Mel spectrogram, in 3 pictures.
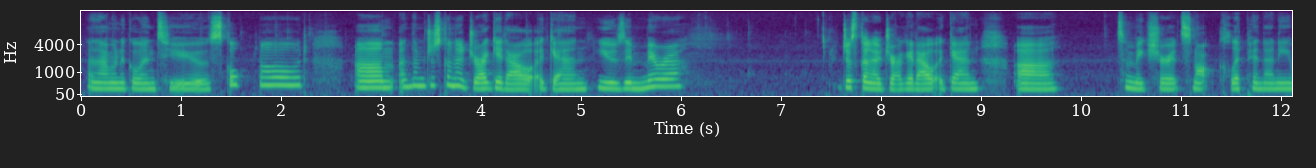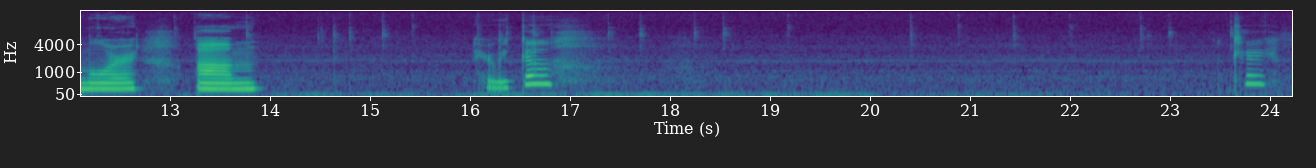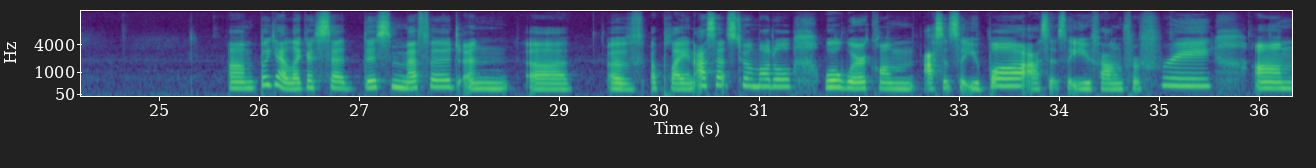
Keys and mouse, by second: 0.2-1.3 drag, 2.1 shift+middle click, 2.5 middle click, 3.5 shift+middle click, 3.9 middle click, 4.6 shift+middle click, 6.2 click, 7.5 middle click, 8.3-10.3 drag, 10.6 middle click, 12.3 click, 13.3 middle click, 14.8 shift+middle click, 15.4 click, 16.4 shift+middle click, 17.4 middle click, 17.5 click, 17.6 middle click, 18.3 middle click, 19.2-20.4 drag, 20.9 click, 22.0 click, 23.0 middle click, 24.7 click, 25.9 middle click, 26.5 shift+middle click, 27.9-30.6 drag, 30.9 middle click, 31.9 shift+middle click, 32.3 middle click, 33.3 shift+middle click, 34.0 middle click, 34.8 shift+middle click, 35.5 middle click, 36.2 shift+middle click.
